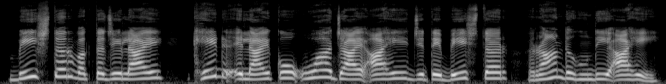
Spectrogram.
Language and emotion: Sindhi, neutral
